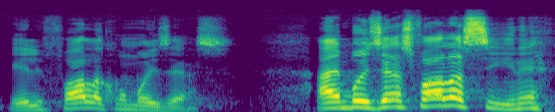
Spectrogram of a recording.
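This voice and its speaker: A man's voice: sits high, big pitch swings, brisk. A man with a Brazilian Portuguese accent teaching a casual Bible class, chatty and joking as he goes. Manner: chatty, jokes and laughs while teaching.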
